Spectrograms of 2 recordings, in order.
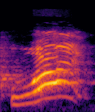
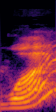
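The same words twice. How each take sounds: First: High, loud laugh breaking into a stunned what; laughing in disbelief. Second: Said in the usual way. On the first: Real, not acted. Telling the host about being fired, laughing in disbelief. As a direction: laugh it out, can't believe it.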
